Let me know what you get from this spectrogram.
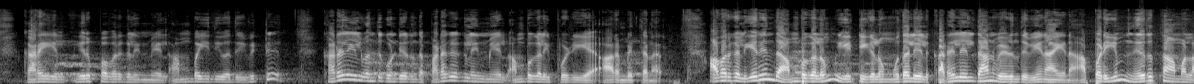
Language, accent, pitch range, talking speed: Tamil, native, 110-140 Hz, 125 wpm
